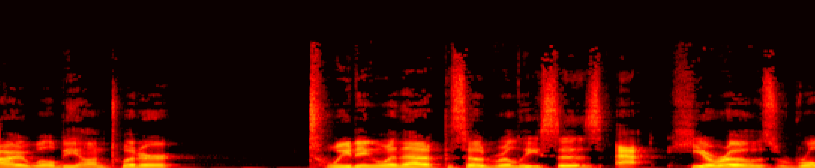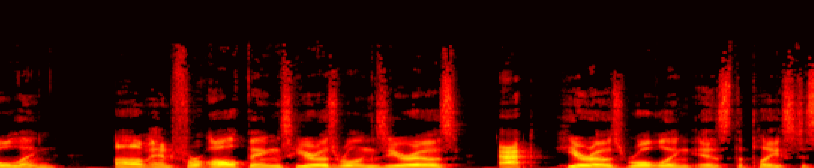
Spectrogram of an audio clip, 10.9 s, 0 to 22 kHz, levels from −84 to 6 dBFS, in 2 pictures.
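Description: No technical faults are audible.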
